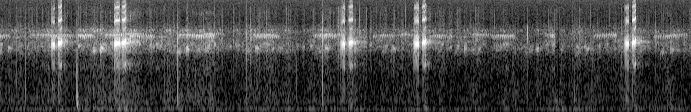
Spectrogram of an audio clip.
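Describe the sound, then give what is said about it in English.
Frogs call in short, sharp bursts every second or so over a steady background trill of crickets near a fishing lake in Florida, a moderately quiet outdoor night chorus with a faint low hum beneath. “If you're a Florida fisherman, you surely recognize the happy sounds of frogs and crickets near a good fishing lake.”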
